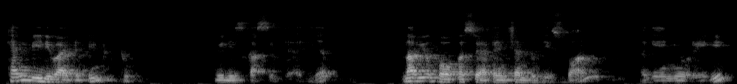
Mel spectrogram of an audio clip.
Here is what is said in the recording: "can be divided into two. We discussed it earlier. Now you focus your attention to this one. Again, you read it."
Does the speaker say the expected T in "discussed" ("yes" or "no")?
no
